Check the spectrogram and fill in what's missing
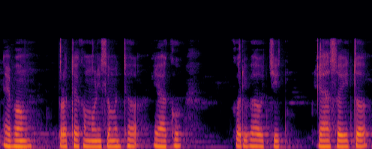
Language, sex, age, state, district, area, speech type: Odia, male, 18-30, Odisha, Mayurbhanj, rural, spontaneous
